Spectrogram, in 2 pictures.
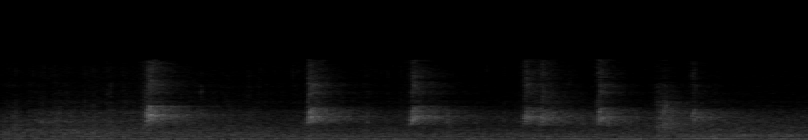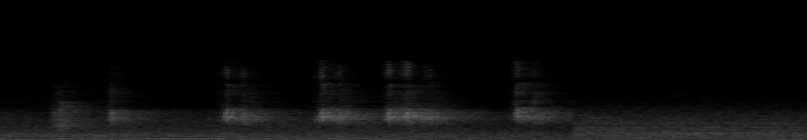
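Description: Barn swallows giving short, sharp high chirps, about a dozen at irregular intervals over some six seconds.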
